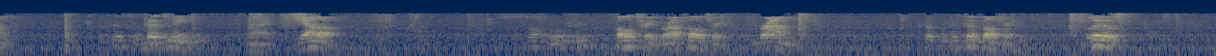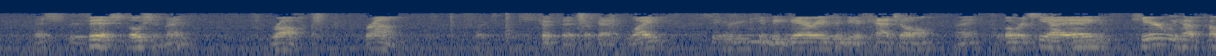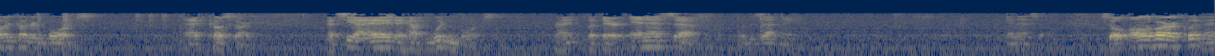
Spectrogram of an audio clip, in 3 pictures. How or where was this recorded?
live audience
